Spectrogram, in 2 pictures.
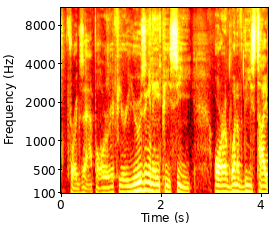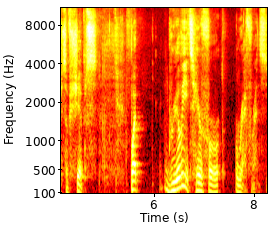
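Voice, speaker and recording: A man's voice: medium pitch, mellow, slightly rough. A man giving a casual, unscripted review as host, with an informal, enthusiastic way of talking. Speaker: board game reviewer, host.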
